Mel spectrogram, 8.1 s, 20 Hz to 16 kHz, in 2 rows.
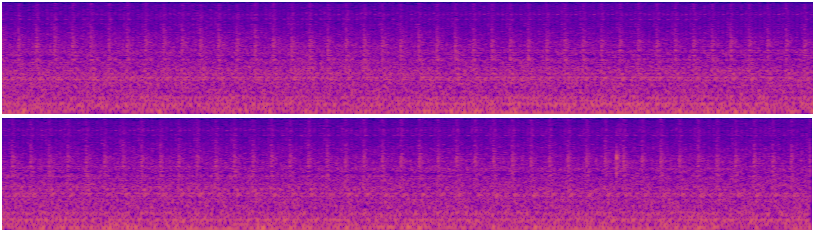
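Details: Hyundai ix35, 2.0 litre 150 hp, 74,000 km, over three years old and under warranty: light rapid ticking knock over steady idle on a cold start, lasting about 25–30 seconds then disappearing; cause not yet known, dealer visit planned.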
